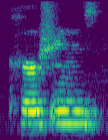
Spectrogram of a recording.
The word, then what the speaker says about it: Krashen: It was that Krashen's, how do you say his name?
